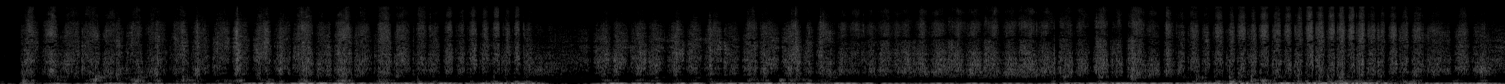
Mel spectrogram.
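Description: A wooden bristle brush scrubs the toe and side of a worn black leather Chelsea boot covered in foam. Steady, rapid rubbing strokes make a dense, bright scratchy sound over a low rumble, easing briefly about halfway before resuming.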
